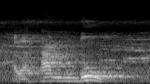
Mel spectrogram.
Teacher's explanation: Kalau ha di alhamdu itu wasatul halak namanya, tengah tenggorokan.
